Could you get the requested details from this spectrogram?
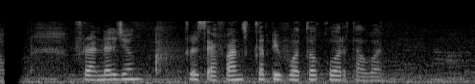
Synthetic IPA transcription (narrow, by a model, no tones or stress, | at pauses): fɾandad͡ʒɨŋkɾisɛfanskɨrdifɔt̪ɔkəwart̪awan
